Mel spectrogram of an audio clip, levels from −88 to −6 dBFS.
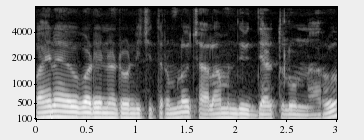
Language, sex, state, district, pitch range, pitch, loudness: Telugu, male, Andhra Pradesh, Anantapur, 110-130 Hz, 120 Hz, -16 LUFS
